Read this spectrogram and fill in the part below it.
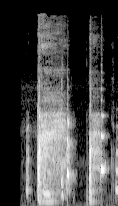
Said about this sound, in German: Hast du genießt oder gehustet? Das ist bei mir ganz oft ein Mix. Gesundheit. Danke. Ich niese und huste in einem. Ich spare mir da was.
